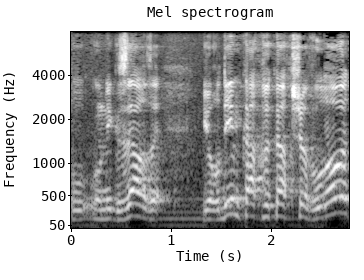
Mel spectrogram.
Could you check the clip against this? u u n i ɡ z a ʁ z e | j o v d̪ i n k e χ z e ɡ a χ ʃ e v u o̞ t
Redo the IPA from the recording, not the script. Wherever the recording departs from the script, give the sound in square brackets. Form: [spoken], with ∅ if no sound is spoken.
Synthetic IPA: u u n i ɡ z a ʁ z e | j o [ʁ] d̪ i [m] k [a] χ [v] e [k] a χ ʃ [a] v u o̞ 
